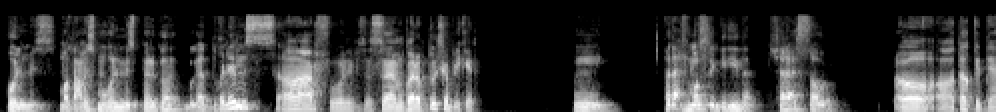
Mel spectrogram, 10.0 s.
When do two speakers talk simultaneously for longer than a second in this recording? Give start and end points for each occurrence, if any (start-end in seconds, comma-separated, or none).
none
